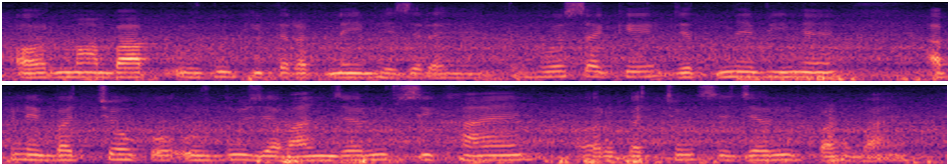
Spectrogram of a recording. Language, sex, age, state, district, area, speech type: Urdu, female, 60+, Bihar, Supaul, rural, spontaneous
